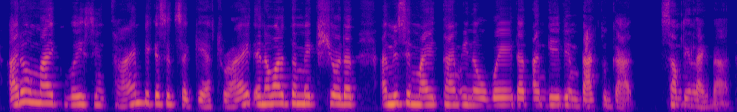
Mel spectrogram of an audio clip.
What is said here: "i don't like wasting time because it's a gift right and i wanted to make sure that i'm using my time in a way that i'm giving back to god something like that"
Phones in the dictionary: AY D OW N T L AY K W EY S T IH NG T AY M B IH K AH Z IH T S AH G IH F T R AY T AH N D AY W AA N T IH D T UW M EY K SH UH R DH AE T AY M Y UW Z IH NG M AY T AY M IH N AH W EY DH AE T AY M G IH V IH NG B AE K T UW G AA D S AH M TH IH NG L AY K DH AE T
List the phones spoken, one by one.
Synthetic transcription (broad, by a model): AY D OW N T L AY K W EY S T IH NG T AY M B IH K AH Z IH T S AH G IH F T R AY T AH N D AY W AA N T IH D T UW M EY K SH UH R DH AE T AY M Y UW S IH NG M AY T AY M IH N AH W EY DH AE T AY M G IH V IH NG B AE K T UW G AA D S AH M TH IH NG L AY K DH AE T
